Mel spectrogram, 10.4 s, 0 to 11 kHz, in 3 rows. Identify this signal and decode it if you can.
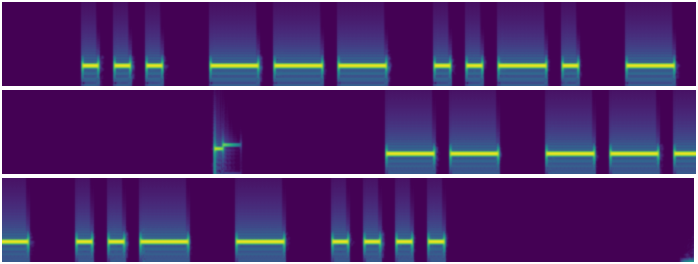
Morse code, heard as a keyed tone, about 15 wpm, 700 Hz. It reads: SOFT MOUTH
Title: Sentences from Top 1500 Words - New Word Drill Alt - 15wpm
